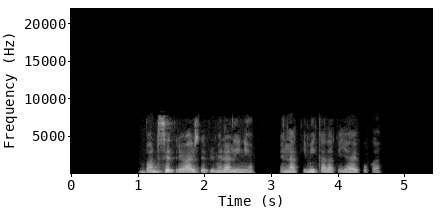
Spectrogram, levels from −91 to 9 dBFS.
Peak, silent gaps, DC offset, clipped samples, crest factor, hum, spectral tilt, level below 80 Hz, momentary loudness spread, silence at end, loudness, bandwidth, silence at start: -8 dBFS; 2.82-3.13 s; under 0.1%; under 0.1%; 20 dB; none; -5.5 dB/octave; -70 dBFS; 20 LU; 0.8 s; -27 LUFS; 8.2 kHz; 1.05 s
